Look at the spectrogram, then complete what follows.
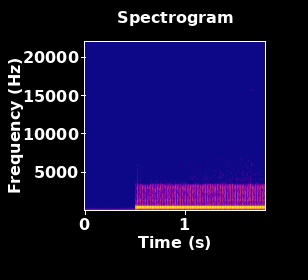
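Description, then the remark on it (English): After a moment of silence, a steady telephone tone starts and holds unbroken at a loud, even level, with the thin, filtered quality of sound coming through a phone line. “There's a phone call.”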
